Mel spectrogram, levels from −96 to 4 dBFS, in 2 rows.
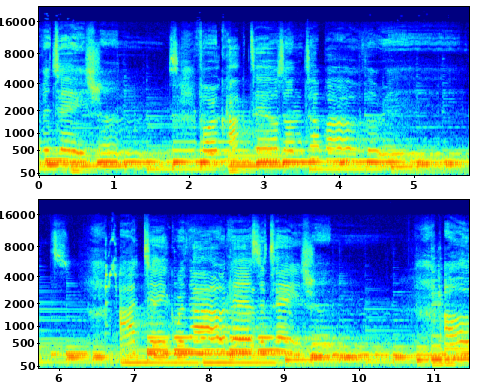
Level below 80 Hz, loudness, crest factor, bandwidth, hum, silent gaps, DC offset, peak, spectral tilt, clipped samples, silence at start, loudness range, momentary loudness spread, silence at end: -50 dBFS; -22 LUFS; 14 dB; 15 kHz; none; none; under 0.1%; -6 dBFS; -6 dB/octave; under 0.1%; 0 s; 4 LU; 8 LU; 0 s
